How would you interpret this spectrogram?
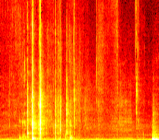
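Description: Someone takes a sip of water: a few soft clicks and knocks as a cup or bottle is handled, faint mouth sounds, then a louder thump at the end. Quiet, with no talking.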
